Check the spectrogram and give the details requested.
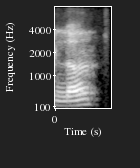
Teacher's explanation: जीव के पार्श्व भाग से निकलता है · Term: पार्श्विक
